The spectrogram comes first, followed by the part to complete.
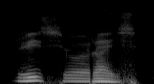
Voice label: "ri syorais" to eat, Yawa

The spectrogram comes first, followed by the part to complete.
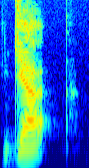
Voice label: "gya", Apatani

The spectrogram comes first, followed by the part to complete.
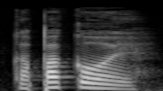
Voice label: "kapako he", Apatani

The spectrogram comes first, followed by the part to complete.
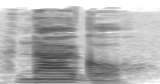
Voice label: "nago", Apatani

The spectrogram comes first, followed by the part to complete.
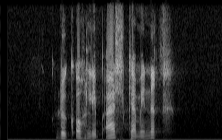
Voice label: "Grave", kaqchikel

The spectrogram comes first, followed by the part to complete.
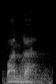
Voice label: "woman", Ipili

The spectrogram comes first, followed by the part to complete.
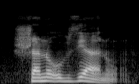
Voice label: "Xa nu bzyanu", San Lucas Quiavini

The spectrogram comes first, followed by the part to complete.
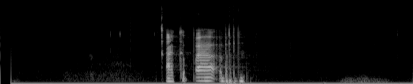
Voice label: "noche", chorti

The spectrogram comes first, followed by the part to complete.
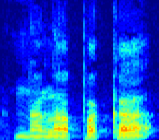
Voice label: "nala paka", Apatani

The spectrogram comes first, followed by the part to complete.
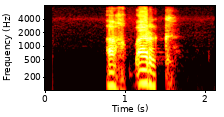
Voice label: poqomchi; entorchador

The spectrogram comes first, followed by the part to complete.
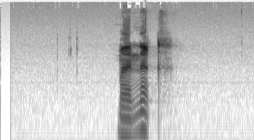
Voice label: kaqchikel; nothing

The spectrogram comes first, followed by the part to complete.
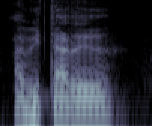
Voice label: "abíi-tarw", apatani

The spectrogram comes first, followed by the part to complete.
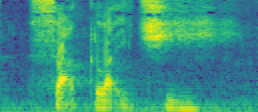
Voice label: "Zac laizhi!", tlacochahuaya; Good midday!

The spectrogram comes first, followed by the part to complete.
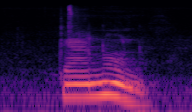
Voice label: "breast", Nukuoro

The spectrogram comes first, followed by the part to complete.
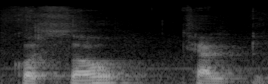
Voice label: "koasoajaltu", Mokilese

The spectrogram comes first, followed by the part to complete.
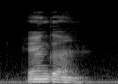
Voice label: "fish", Weri

